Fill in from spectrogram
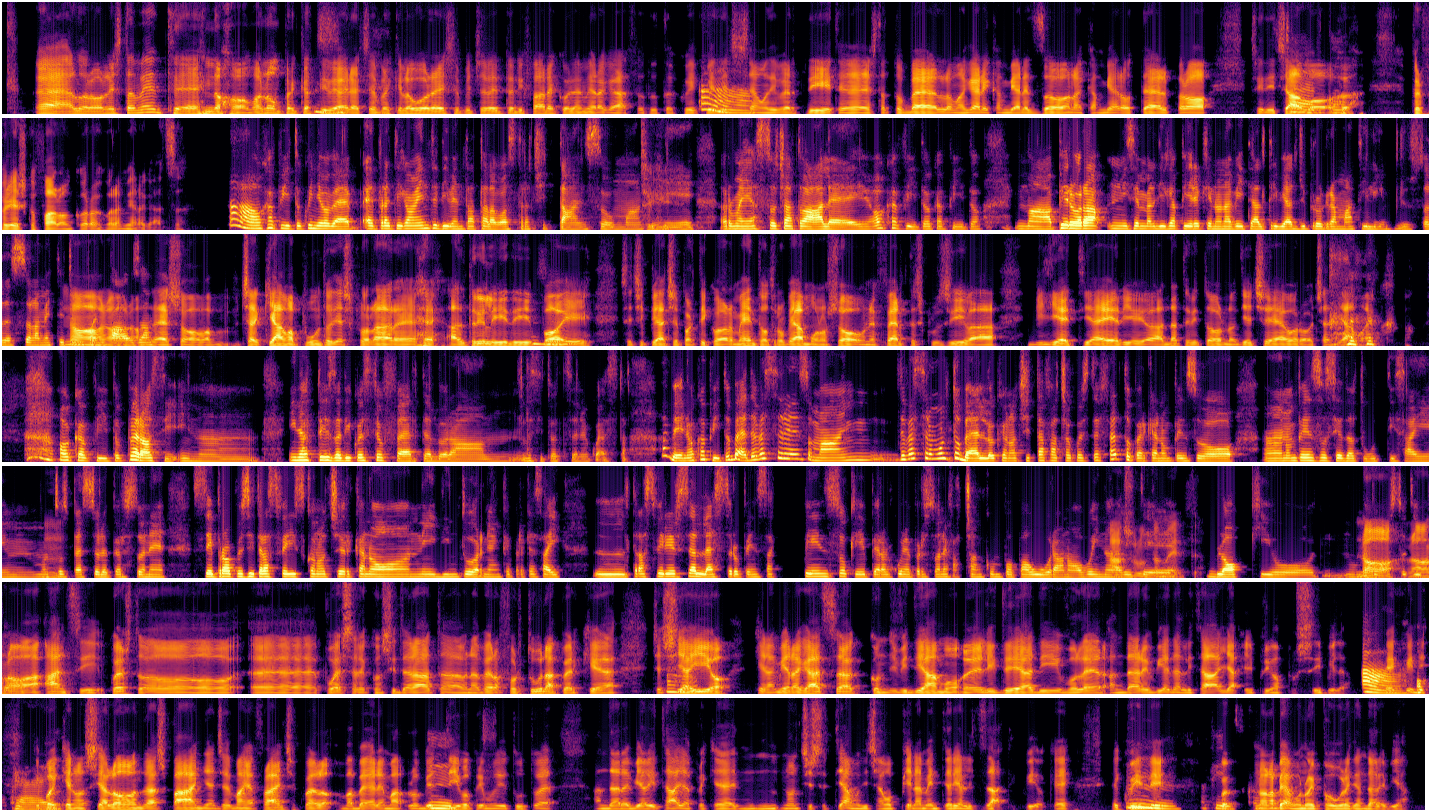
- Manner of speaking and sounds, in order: laughing while speaking: "no"; chuckle; "cioè" said as "ceh"; chuckle; laughing while speaking: "Sì"; chuckle; "un'offerta" said as "efferta"; laugh; chuckle; "cioè" said as "ceh"
- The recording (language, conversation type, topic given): Italian, podcast, Mi racconti di un viaggio che ti ha cambiato la vita?
- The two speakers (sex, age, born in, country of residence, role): female, 20-24, Italy, Italy, host; male, 25-29, Italy, Italy, guest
